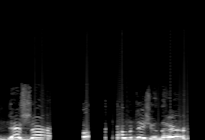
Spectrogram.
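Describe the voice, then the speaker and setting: Over music in the background comes a squeaky, put-on character voice. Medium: old radio play. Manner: folksy, chuckling.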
